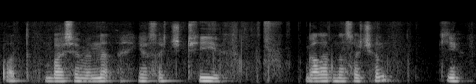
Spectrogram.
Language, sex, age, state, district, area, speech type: Kashmiri, male, 45-60, Jammu and Kashmir, Bandipora, rural, spontaneous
